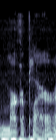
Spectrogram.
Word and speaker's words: Markiplier: is on twitter as markiplier and that is spelled m-a-r-k-i-p-l-i-e-r it's like multiplier except mark wade barnes is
